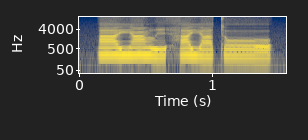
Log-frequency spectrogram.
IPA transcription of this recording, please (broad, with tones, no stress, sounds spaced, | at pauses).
a˦ j ã˦ β i˨ h a˦ j a˨ t oː˨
